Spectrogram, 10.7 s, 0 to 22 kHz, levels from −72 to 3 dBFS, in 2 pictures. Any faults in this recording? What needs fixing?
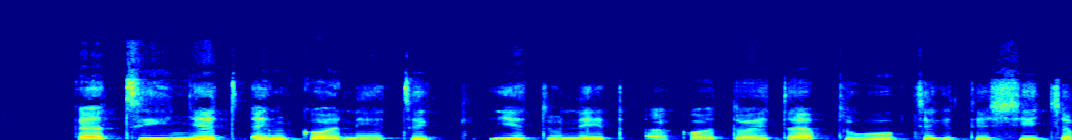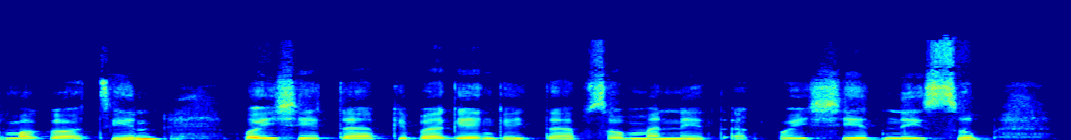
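No faults; nothing needs fixing.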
